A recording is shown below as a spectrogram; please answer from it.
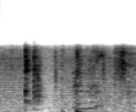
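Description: Steady electrical buzz in the recording, a camera noise, with a few short rustles and taps of cardstock being handled.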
